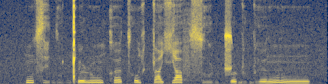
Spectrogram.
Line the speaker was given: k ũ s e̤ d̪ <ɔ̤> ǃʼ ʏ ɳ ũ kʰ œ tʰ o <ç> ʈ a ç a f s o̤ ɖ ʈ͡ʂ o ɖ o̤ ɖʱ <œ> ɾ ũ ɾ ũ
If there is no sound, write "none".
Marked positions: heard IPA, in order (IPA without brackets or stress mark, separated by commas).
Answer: ɔ̤, ç, ø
